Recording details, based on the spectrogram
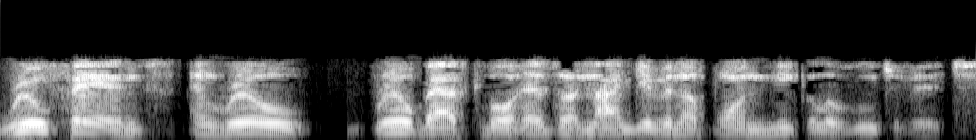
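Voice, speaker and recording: A man speaks at a moderate pace in a very deep, low pitch, with ordinary pitch variation. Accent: American. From New York. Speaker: caller. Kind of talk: voicemail. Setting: phone voicemail.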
